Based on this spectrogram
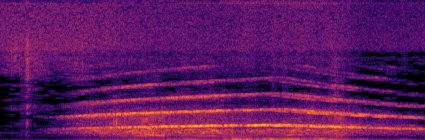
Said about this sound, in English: A siren signaling the arrival of another child with bullet wounds.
